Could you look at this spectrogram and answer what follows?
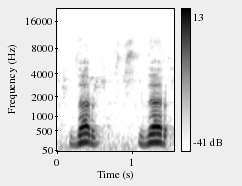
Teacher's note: ذال را زبر ذر، ذر، ذال کو نرمی سے پڑھیں گے، را کو خوب موٹا کریں گے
